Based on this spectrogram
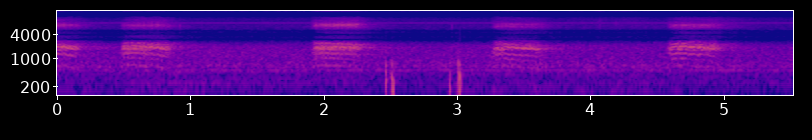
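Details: In Kaliningrad, a crow calls at its companion with five rough, nasal caws at uneven intervals, interrupted by several sharp knocking clicks, steady hiss behind.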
